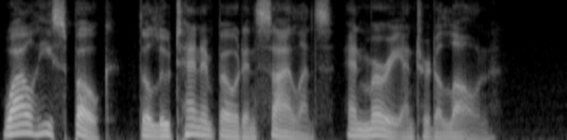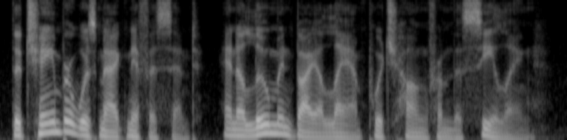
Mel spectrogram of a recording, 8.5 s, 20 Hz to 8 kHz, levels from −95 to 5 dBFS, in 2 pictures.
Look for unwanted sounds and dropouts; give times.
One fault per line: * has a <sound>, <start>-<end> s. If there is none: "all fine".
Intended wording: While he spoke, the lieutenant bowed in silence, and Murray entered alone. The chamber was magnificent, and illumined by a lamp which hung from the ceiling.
all fine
